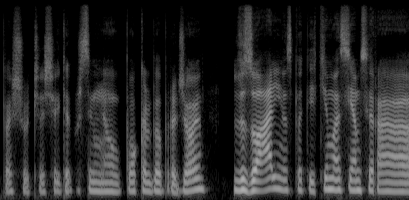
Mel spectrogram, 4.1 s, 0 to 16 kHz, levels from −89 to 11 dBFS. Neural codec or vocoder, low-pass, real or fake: autoencoder, 48 kHz, 32 numbers a frame, DAC-VAE, trained on Japanese speech; 14.4 kHz; fake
